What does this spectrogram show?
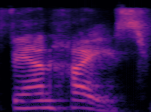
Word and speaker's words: Van Heist: It's Van Heist, rhymes with ice.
